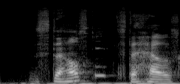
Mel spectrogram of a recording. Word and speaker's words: Stahelski: Stahelski.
